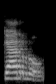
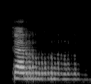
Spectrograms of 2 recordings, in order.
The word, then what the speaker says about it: carro: Por ejemplo, si dice carro, voy a decir carro, no decir carro. No, hay personas que no pueden pronunciar bien la doble R.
